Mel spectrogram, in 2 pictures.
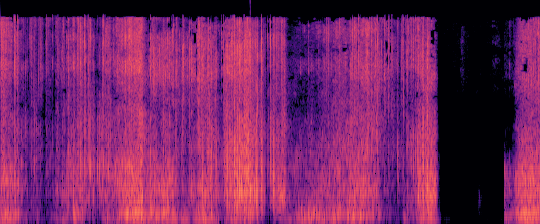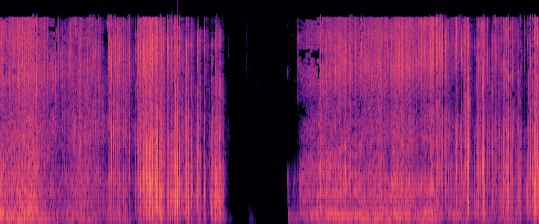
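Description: Long pointed green acrylic nails scratch and tap a purple spherical foam windscreen on a microphone, ending with two single-nail touches on top. Dense, bassy crunching and rustling scrapes fill the clip, broken by two brief silent pauses.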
